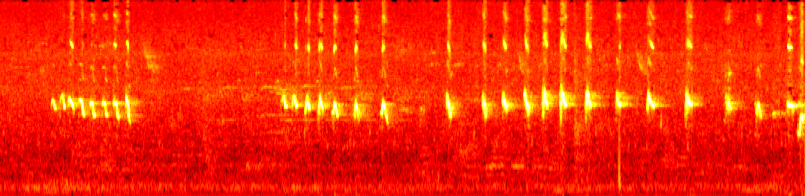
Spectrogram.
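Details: Morning song of a sooty-headed bulbul kept in a small aviary: a short burst of quick notes, a quiet gap, then a long series of clear, evenly spaced chirped notes with faint high ticking sounds.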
